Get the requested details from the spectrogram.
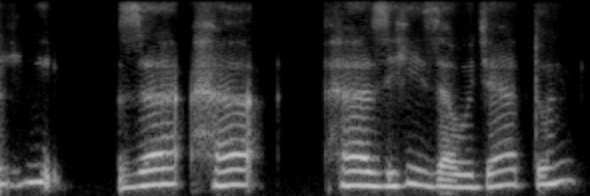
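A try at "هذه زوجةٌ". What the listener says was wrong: Hati-hati kalau yang masih pendek. Kalau yang masih pendek jangan jatun, jangan. Nah, jadi kalau sekedar ditekan saja, sekedar ada penekanan saja itu kayak dipanjangkan.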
